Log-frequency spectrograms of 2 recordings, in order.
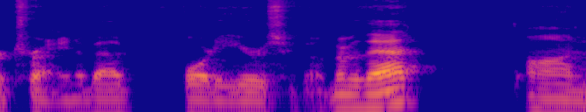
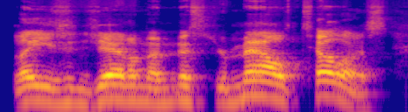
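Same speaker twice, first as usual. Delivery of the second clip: loud, raised introduction; hammed-up emcee intro; mock stage announcer; 4 semitones higher, 8 dB louder, faster than usual. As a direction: announce the act with a big voice.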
